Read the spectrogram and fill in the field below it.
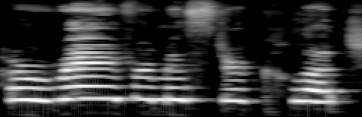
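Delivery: high, loud, slow cheer; old neighbor cheering the principal; yelled. A narrator's reading. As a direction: cheer for the hero. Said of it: "she yelled".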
